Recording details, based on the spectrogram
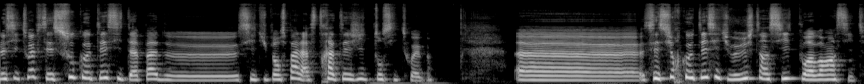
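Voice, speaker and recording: A woman's fairly high, lively voice at a fairly slow pace, a normal speaking voice on a very clean recording with a silent background. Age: 30s. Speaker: copywriter and entrepreneur. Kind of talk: interview.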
